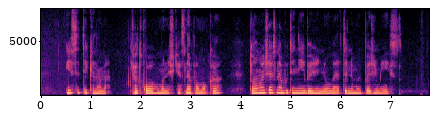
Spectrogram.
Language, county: Lithuanian, Kaunas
